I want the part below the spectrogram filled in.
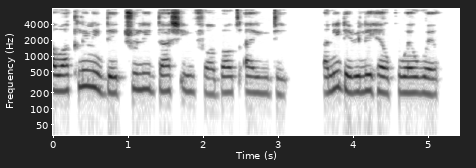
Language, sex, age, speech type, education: Nigerian Pidgin, female, 15-29, spontaneous, secondary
